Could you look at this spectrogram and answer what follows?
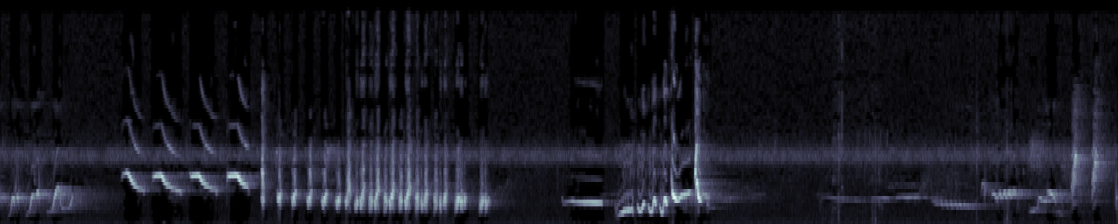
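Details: White-rumped shama song with sparrow-fight fill-ins and rolling roll-tembak material, a tutor recording for other shamas: slurred whistles, then a fast buzzy rattling trill, then sweeping notes and soft whistles over a constant high whine.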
